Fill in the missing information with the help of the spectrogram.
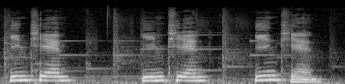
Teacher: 阴 first tone. 天 first tone.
